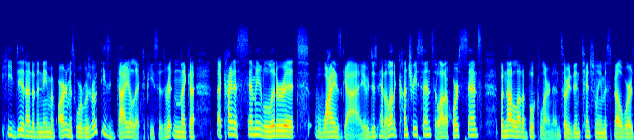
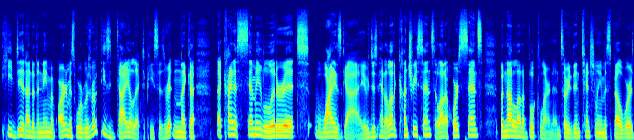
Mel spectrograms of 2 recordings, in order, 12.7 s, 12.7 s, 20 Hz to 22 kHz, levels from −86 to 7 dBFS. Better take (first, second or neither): second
